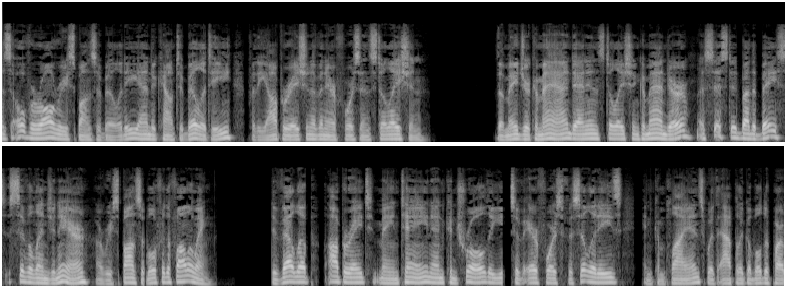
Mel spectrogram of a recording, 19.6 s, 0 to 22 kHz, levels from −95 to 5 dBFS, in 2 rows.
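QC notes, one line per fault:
Throughout, low-delay AAC compression: the encoder was likely running a low-delay AAC-ELD mode at a modest rate; the damage is plainly audible and points to roughly 32 kbps. The short transform frames cannot separate the speech harmonics finely, so the coder spends its limited bits poorly. Voiced sounds come out rough and grainy, with noise filling the gaps between harmonics and a thin, somewhat artificial upper band.
7.18–9.83 s, de-emphasis applied wrongly: a treble-cut filter meant to reverse pre-emphasis was applied where none existed, or applied a second time. The response falls away smoothly toward the top, by about 11 dB at 10 kHz relative to 1 kHz. The speech turns dull and muffled for this stretch, with consonant detail softened, until just before "civil engineer are" brightens again.
11.55–11.60 s and 16.03–16.16 s, AAC frame loss with muting: frames went missing and the decoder replaced their spectrum with silence. 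The first gap, after "civil engineer are" and before "for the following", lasts 40 ms, which fits about two frames. The second lasts 120 ms. Overlapping windows fade the speech out and back in, so each is a soft-edged dropout.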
